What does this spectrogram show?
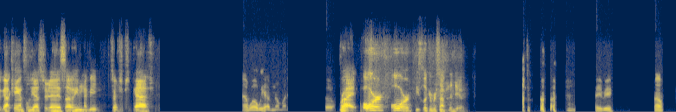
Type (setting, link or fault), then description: setting, inside a vehicle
